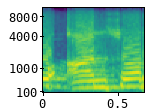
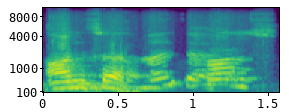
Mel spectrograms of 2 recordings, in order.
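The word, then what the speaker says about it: answer: देखिए W silent, S के बाद W साइलेंट होता है, जैसे इसको आंसर नहीं बोलेंगे, आंसर, लोग आंसर बोलते हैं, लेकिन आंसर, आंसर मीन्स जवाब।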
